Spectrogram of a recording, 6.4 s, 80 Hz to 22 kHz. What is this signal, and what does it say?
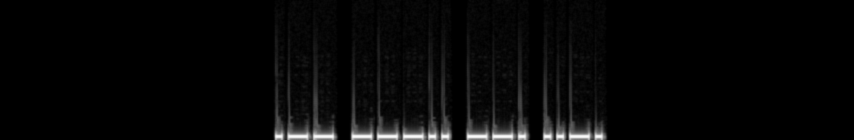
Morse code, heard as a keyed tone, about 25 wpm, 700 Hz. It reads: W8GF
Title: USA Call Signs - 4 Characters - Repeated 2x - 25wpm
